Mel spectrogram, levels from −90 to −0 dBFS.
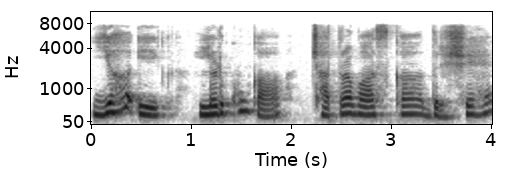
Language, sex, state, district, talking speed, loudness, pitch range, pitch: Hindi, female, Bihar, Gaya, 120 wpm, -18 LUFS, 180-215 Hz, 200 Hz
